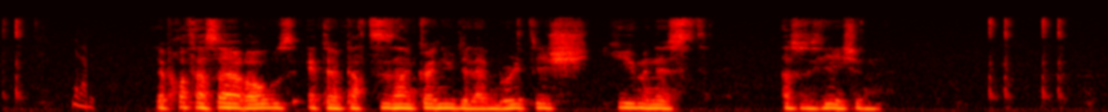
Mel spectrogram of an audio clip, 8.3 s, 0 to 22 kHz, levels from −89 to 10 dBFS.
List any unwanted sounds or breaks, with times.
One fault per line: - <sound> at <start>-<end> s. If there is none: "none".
- chirp at 0.6-0.7 s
